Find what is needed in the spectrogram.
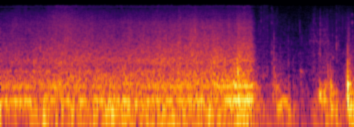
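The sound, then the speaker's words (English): A boat heads out toward deep water on a whale research trip, with a loud, steady roar of rushing water and wind over a low hum. The roar cuts off abruptly, leaving quieter knocks and a short bump. “The boat heads out to deep water.”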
